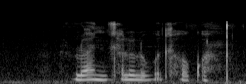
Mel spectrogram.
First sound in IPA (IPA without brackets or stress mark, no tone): l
